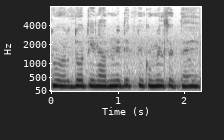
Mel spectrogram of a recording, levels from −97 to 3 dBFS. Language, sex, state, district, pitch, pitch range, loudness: Hindi, male, Arunachal Pradesh, Lower Dibang Valley, 190 Hz, 185-195 Hz, -11 LUFS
